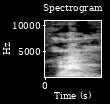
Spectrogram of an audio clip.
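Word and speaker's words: Wynn: What did Wendell go by? Win. Win? Or Wen? Win. W-E-N or W-I-N? W-Y-N-N. W-Y-N-N.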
